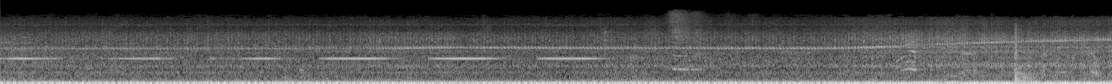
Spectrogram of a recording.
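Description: A large truck engine idles with a deep, steady rumble.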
